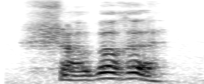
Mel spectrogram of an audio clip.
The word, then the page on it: ʃabaɣa: Xyzyl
